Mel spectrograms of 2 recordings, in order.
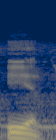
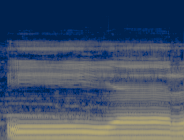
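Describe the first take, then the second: First: Said in the usual way. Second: एयर stretched very slowly, both vowels held long; drawn-out pronunciation. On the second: Shown as a demonstration. Teacher demonstrating the reading to students, एयर very drawn out. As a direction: draw out एयर sound by sound, no H. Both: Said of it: "एयर पढ़ते हैं".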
